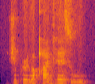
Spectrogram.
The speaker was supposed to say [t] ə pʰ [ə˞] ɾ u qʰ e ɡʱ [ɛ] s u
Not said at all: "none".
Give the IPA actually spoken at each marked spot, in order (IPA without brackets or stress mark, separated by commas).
t͡ʃ, ə˞, ɛ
